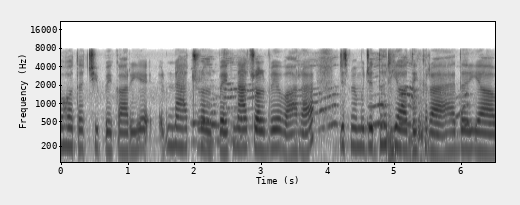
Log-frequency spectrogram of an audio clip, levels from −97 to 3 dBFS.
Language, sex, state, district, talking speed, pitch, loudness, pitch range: Hindi, female, Punjab, Pathankot, 185 wpm, 185 Hz, -18 LUFS, 170-200 Hz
